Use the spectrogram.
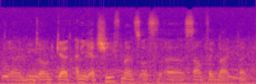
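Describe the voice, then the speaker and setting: A man with a German accent is heard over noticeable background noise, with audible room echo. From Germany. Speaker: gaming YouTuber. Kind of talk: game review commentary. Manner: halting, many fillers. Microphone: poor headset, low volume.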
